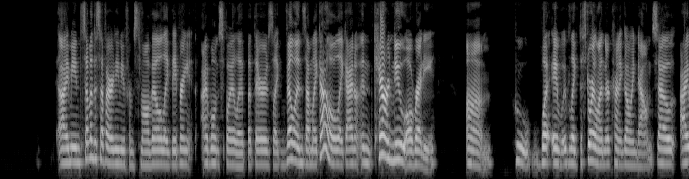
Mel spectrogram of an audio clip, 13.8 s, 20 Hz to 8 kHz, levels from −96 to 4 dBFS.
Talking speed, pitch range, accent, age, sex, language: 210 wpm, 185-225 Hz, American, 10-29, female, English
